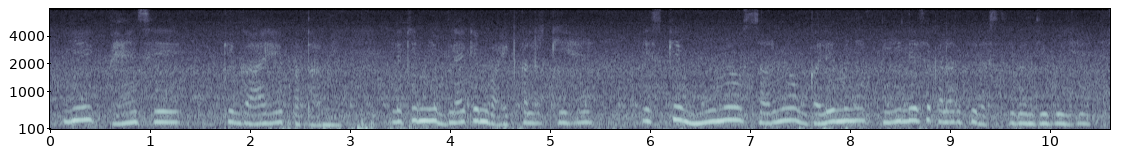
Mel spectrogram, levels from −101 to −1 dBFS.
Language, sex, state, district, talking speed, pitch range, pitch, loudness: Hindi, female, Chhattisgarh, Sarguja, 165 wpm, 225-275 Hz, 250 Hz, -29 LUFS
